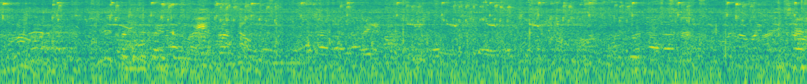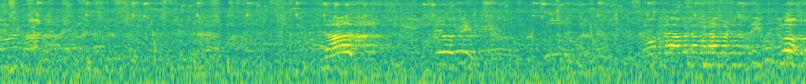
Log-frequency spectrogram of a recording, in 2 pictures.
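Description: Chatter of many people around an athletics track, heard from a distance over a steady low rumble, with a nearer voice calling out briefly about eleven seconds in and again near the end.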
